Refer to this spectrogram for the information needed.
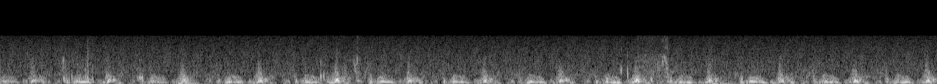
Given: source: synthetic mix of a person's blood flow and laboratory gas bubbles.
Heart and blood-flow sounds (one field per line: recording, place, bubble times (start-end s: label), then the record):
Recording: Doppler ultrasound of blood flow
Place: precordium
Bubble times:
0.60-0.99 s: bubbles
1.35-1.46 s: bubbles
3.17-3.63 s: bubbles
3.67-3.71 s: bubbles
6.19-6.75 s: bubbles
From the record:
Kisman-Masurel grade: 221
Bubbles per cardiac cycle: several, 3 to 8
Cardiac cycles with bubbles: 10 to 50%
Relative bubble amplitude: barely perceptible (0.100 to 0.250)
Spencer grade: 2 (many but less than half of the cardiac periods contain bubble signals, singularly or in groups)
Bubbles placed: anywhere in the cardiac cycle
